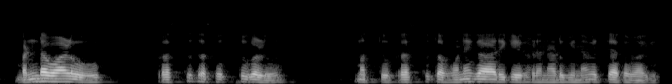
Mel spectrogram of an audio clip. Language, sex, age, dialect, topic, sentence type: Kannada, male, 25-30, Coastal/Dakshin, banking, statement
